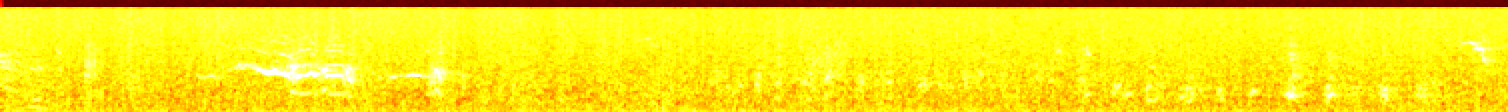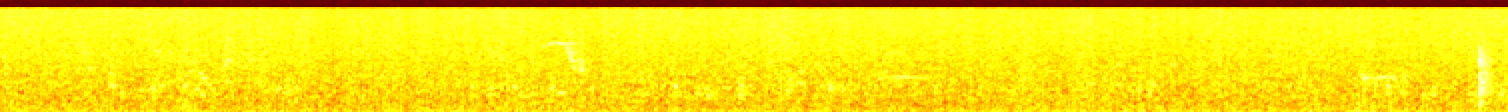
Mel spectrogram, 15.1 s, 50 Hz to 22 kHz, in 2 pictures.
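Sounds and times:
chickens clucking: 0:00.0 - 0:15.0
steady hiss: 0:00.0 - 0:15.0
chicken wavering call: 0:01.0 - 0:02.4.

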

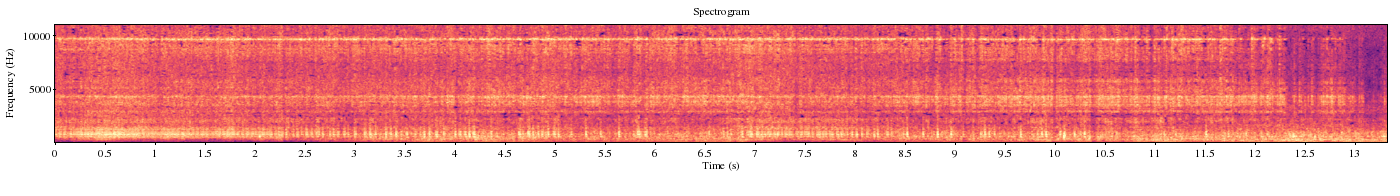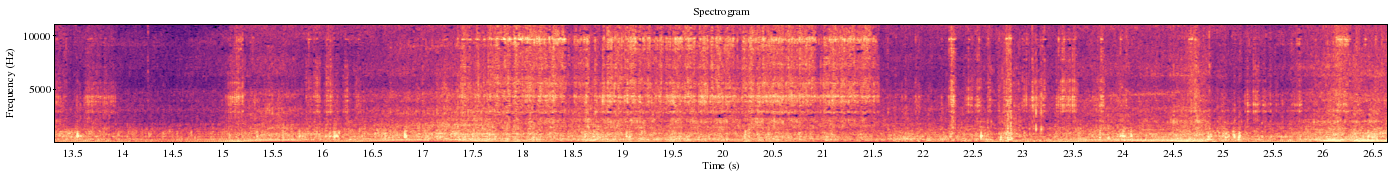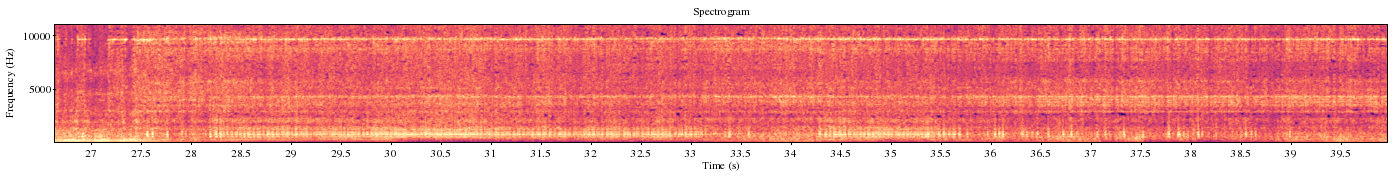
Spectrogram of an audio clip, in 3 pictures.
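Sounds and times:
scooter engine running: 0:00.0 - 0:39.9
tyres on gravel rough noise: 0:00.0 - 0:39.9.

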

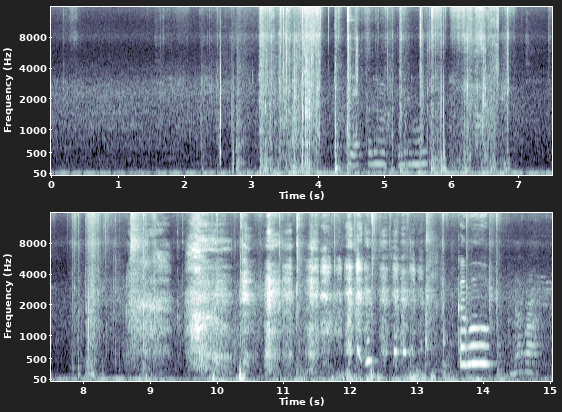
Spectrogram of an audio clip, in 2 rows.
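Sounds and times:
breathy noise on microphone: 0:08.4 - 0:14.0.

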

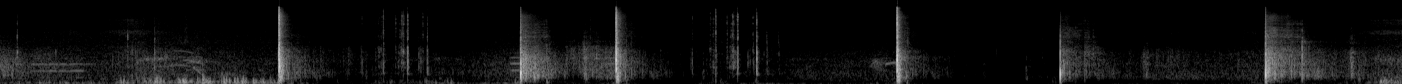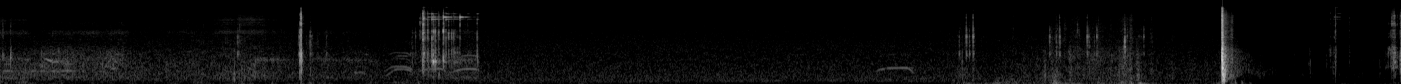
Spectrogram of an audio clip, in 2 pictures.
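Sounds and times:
rifle shots echoing: 0:02.8 - 0:03.6, 0:05.1 - 0:06.6, 0:09.0 - 0:09.4, 0:10.6 - 0:11.3, 0:12.6 - 0:15.0, 0:26.2 - 0:26.6.

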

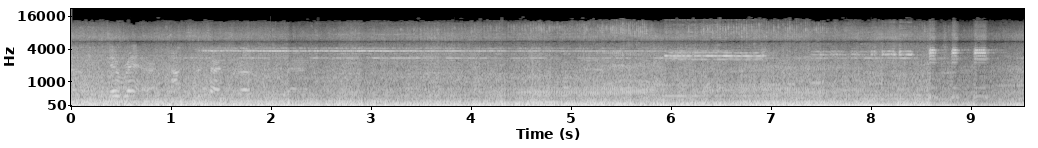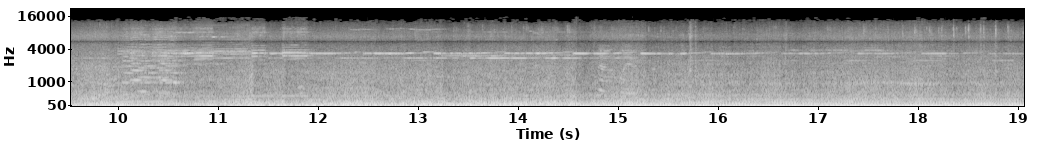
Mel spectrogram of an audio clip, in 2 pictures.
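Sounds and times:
auto-rickshaw engine running rough: 0:00.0 - 0:19.0
road traffic: 0:00.0 - 0:19.0
vehicle horns tooting: 0:05.8 - 0:09.3, 0:10.0 - 0:15.5.

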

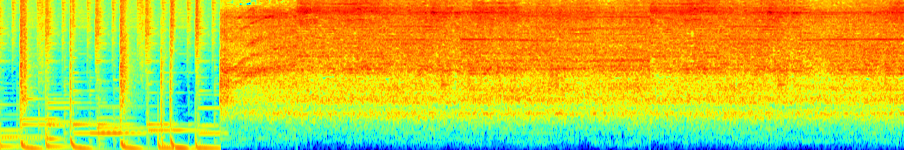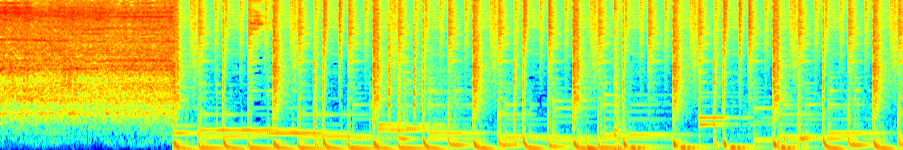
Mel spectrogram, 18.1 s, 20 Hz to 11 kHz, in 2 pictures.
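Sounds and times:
circular saw cutting wood: 0:02.2 - 0:10.9.

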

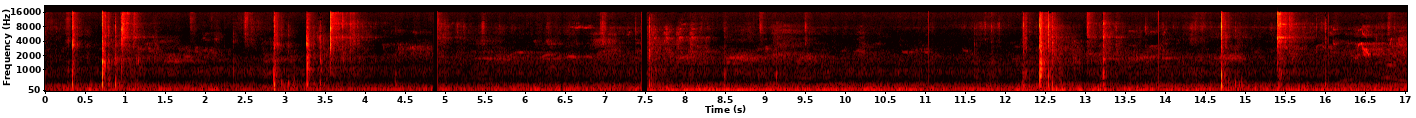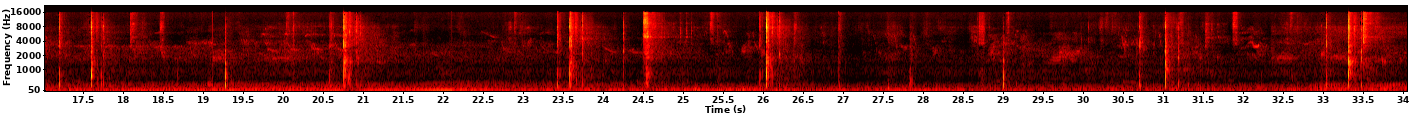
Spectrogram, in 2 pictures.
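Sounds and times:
cricket bat hitting ball: 0:20.5 - 0:21.2, 0:33.0 - 0:34.0.

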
